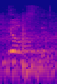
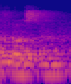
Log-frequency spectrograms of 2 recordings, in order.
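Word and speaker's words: Philston: No, the P and the H combine to make an F sound.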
